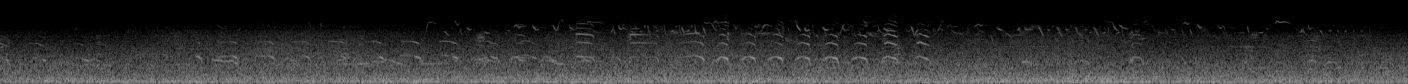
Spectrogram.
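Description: Birds calling in quick repeated series over a steady low background noise, the calls thinning out near the end.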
